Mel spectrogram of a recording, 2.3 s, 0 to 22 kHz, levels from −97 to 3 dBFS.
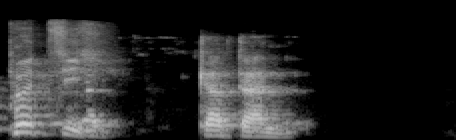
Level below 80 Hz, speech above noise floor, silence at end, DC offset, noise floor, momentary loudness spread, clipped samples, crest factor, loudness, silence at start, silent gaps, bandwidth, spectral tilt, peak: -86 dBFS; over 66 dB; 0.75 s; under 0.1%; under -90 dBFS; 9 LU; under 0.1%; 20 dB; -25 LUFS; 0.05 s; none; 12.5 kHz; -2.5 dB/octave; -6 dBFS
